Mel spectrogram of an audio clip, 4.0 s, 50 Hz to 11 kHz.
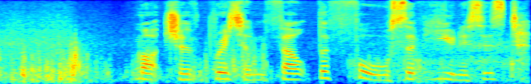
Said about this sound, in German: In the end, the calling card of Storm Eunice was its devastating winds. With record speeds of up to 122 miles per hour,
